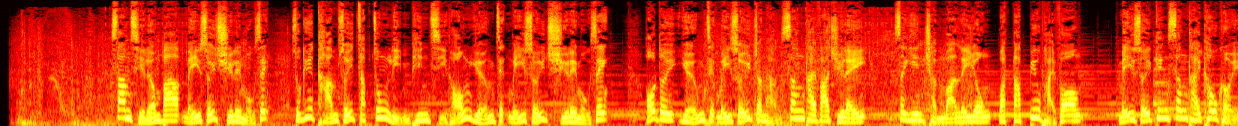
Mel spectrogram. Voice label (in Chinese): 男 粤语配音宣传片; 男210-大气厚重 大气激昂; 农业局尾水处理技术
